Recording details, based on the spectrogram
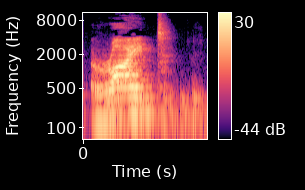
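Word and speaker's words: write: قدرمنو سکونکو که چیرې ډبلیو او آر راسي نو په دغه حالت کې چې دی ډبلیو سایلنټ کېږي، خاموشه کېږي، غږ نه لري. دلته تلفظ کېږي؟ نه تلفظ کېږي. قدرمنو سکونکو ګورئ رایټ لیکل. دا رایټ دی، و رایټ نه دی درنو سکون، ځکه چې دا ډبلیو دلته خاموشه دی.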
